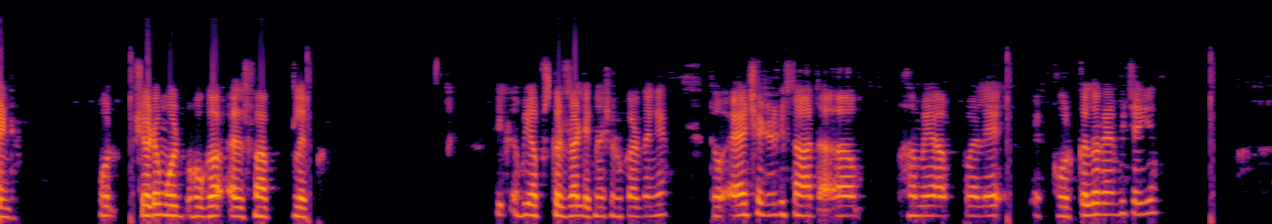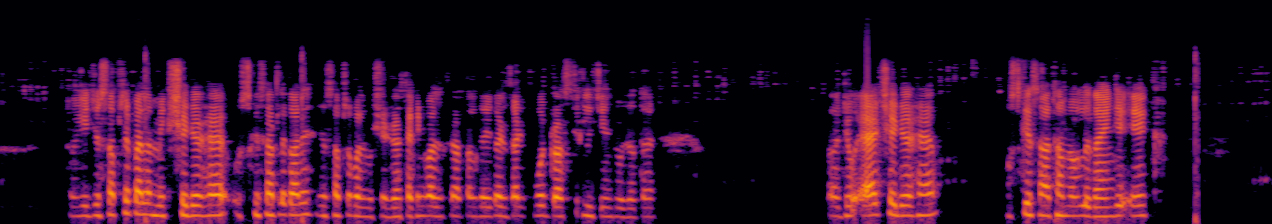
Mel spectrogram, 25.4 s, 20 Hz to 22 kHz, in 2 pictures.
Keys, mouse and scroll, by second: 4.4 a, 4.8-14.1 middle drag, 16.5 click.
